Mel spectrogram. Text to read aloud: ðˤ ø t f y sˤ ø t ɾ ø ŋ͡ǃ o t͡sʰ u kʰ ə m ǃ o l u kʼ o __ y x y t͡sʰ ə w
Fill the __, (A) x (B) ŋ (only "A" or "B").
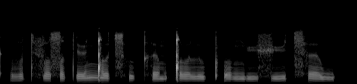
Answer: B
